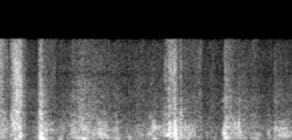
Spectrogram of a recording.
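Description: Handling noise close to the microphone: rustling, with a few light clicks and knocks, as a person moves about and picks up a pair of hockey gloves.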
